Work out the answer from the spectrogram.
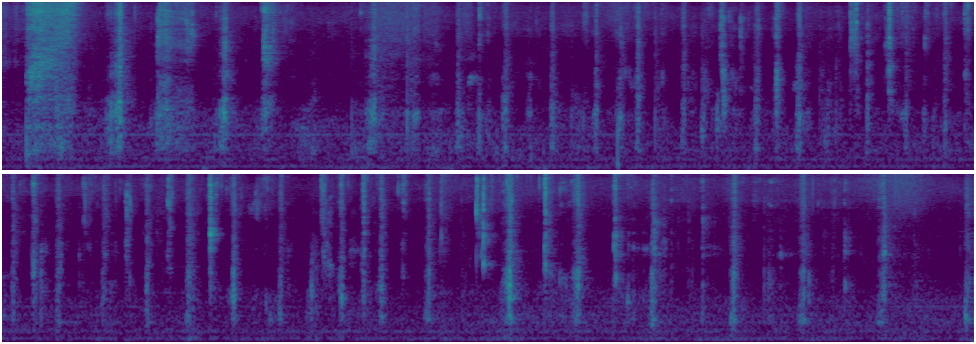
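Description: A person chewing a mouthful of braised kimchi (kimchi jijim) wrapped around mixed-grain rice, close to the microphone: a fast, uneven run of small clicks and crunches.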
